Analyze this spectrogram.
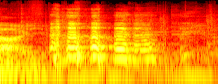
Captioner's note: laughs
